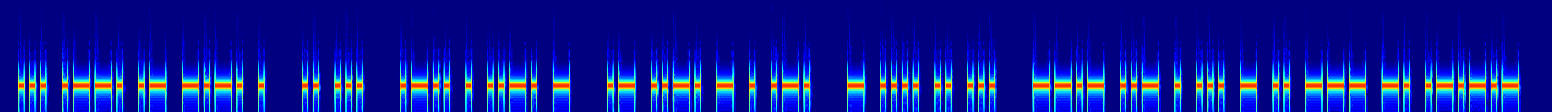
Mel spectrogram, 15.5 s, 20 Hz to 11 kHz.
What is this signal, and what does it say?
Morse code, heard as a keyed tone, about 22 wpm, 700 Hz. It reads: SPACE IS LEFT AFTER THIS QUESTION.
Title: Sentences from Top 1500 Words 22wpm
